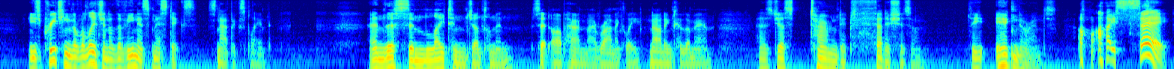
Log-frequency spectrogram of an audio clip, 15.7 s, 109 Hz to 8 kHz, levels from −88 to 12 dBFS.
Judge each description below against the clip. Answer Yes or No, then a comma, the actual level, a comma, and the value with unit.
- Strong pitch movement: Yes, wide, 6.1 semitones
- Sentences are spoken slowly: Yes, slow, 125 wpm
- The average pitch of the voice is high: No, very low, 95 Hz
